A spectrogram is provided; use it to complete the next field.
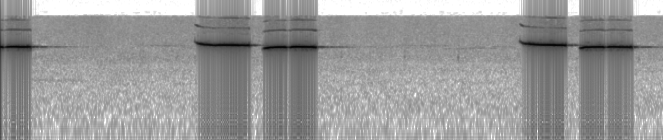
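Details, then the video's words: Black-capped chickadee in Wisconsin giving its clear two-note whistled song, a higher note dropping to a slightly lower one, heard as one partial phrase then two full phrases about three seconds apart against silence. "Wisconsin Bird Sounds - Black-capped Chickadee"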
